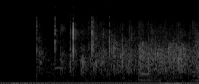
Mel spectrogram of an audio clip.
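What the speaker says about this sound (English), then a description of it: "You're supposed to clap." Scattered audience applause at an HVAC training session on refrigerant press fittings, starting suddenly after a short quiet moment, fairly faint and thin with a few louder individual claps standing out.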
